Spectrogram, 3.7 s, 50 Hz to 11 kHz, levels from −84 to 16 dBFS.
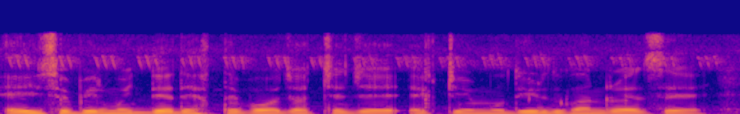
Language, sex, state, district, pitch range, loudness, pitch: Bengali, male, Assam, Hailakandi, 115-125 Hz, -17 LUFS, 120 Hz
